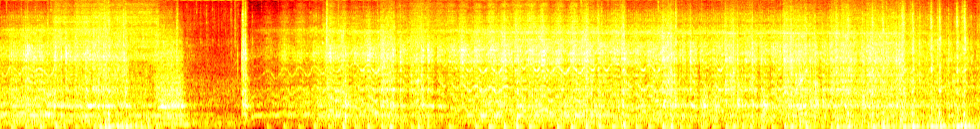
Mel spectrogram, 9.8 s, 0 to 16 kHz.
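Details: 1958 Chevy Delray, first start in a couple of years, float bowl filled through vent: brief crank, immediate catch, steady even idle with no misses or knocks; normal start and idle.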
